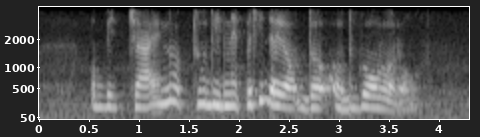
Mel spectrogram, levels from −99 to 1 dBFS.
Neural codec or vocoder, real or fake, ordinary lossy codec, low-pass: codec, 16 kHz, 8 kbps, FunCodec, trained on Chinese and English, 25 frames a second; fake; none; 3.6 kHz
